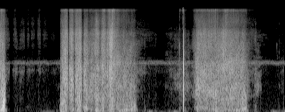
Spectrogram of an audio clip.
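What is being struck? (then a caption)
Polyethylene foam sheet. Gloved fingertips scratch and rub the textured surface of a flat, white, hand-sized, solid closed-cell polyethylene foam sheet held near a small taped-down microphone. Two long bursts of dry, crackly rubbing are broken by a few sharp clicks at the start, the middle and the end. A faint steady tone sits in the quiet gaps.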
